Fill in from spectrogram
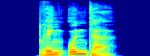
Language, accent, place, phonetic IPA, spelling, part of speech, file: German, Germany, Berlin, [ˌbʁɪŋ ˈʊntɐ], bring unter, verb, De-bring unter.ogg
- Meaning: singular imperative of unterbringen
